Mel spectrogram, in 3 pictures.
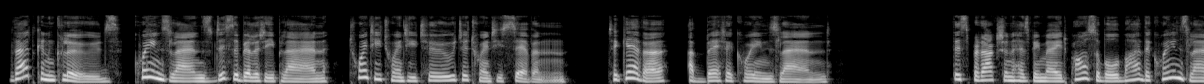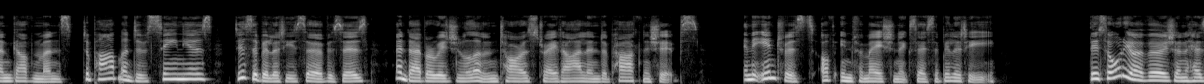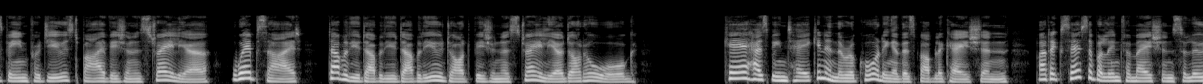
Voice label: closing announcement; state disability plan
